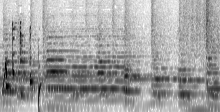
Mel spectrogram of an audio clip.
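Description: Light, bouncy background music with a cartoon 'plop' sound effect right at the start: a quick swoop that drops sharply in pitch.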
